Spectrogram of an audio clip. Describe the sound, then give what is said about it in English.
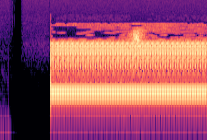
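A telephone call is being placed: a steady, loud telephone tone starts abruptly after half a second of silence and hums on unbroken to the end, a flat electronic buzz with no voices. “Let's give her a call, because in this state, really, I think I can do the most help or damage or fuck this up most thoroughly if I actually get this poor woman on the phone and walk her through her problem.”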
